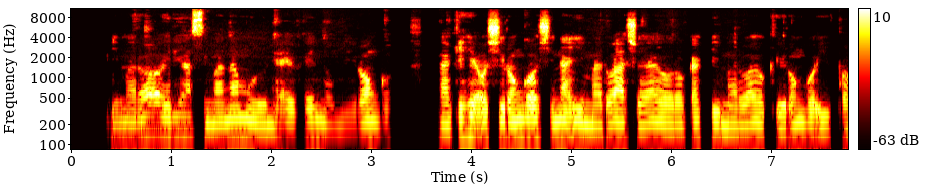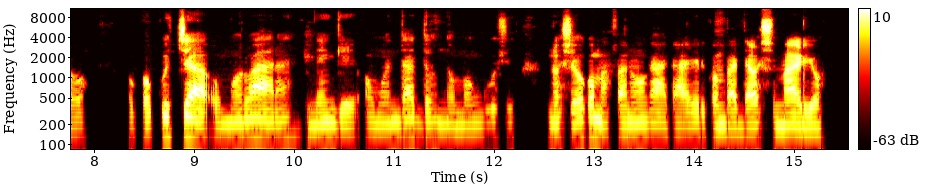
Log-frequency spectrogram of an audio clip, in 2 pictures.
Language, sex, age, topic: Oshiwambo, female, 18-24, finance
